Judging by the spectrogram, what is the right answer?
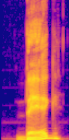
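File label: "big", English, male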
